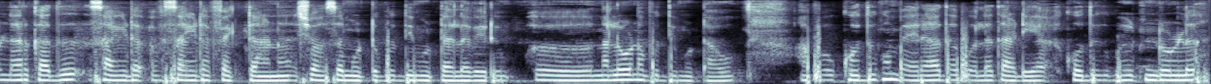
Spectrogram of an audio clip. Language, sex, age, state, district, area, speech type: Malayalam, female, 18-30, Kerala, Kasaragod, rural, spontaneous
